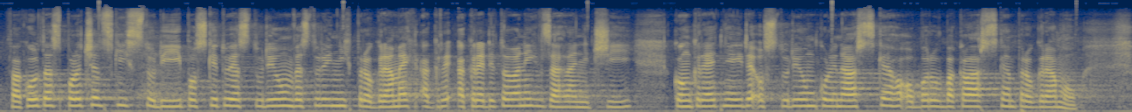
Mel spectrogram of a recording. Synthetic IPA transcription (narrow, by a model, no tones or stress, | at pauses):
fakult̪aspo̞lɛt͡ʃɛnskiːxst̪udɪjiːpo̞skɪt̪ujɛst̪udɪjumvɛst̪udɪjɲiːxpɾo̞ɡɾamɛxʔaʔakɾɛdɪt̪o̞vaniːɣvzaɦɾaɲɪt͡ʃiː | ko̞ŋkɾɛːt̪ɲɛjdɛʔo̞st̪udɪjumkulɪnaːr̝̥skɛːɦo̞ʔo̞bo̞ɾuvbaklaːr̥skɛːmpɾo̞ɡɾamu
